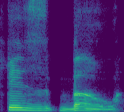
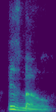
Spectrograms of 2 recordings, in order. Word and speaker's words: FSBO: That's how we pronounce it. FSBO. FSBO.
